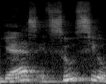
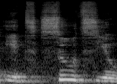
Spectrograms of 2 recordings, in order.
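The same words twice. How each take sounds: First: Said in the usual way. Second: Slow, spaced-out English answer; slow model answer. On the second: Shown as a demonstration. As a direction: lay each word out slowly. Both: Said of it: "حالا جلوتر نوشتم".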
